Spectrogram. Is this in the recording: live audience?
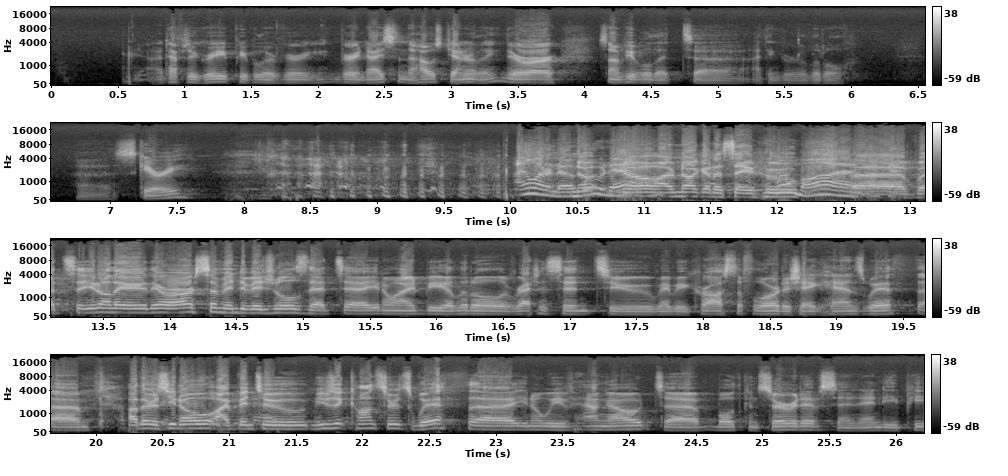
yes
